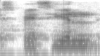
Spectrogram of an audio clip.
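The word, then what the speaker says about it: spatial: हुआ होता है, तो स्पेशियल, इसका प्रोनाउंस इसका स्पेशियल ही कहते हैं। इसको लिखने में टी का प्रयोग करते हैं, जो साउंड जिसका नहीं रहता है, साइलेंट रहता है।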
